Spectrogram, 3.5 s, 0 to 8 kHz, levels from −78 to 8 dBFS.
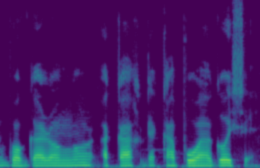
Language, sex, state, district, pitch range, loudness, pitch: Assamese, male, Assam, Sonitpur, 125-130 Hz, -17 LUFS, 130 Hz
